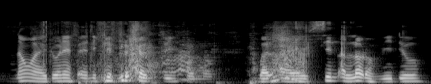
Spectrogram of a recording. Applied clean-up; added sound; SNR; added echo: classical method log-MMSE.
